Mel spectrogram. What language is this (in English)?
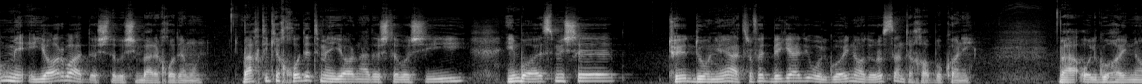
Persian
